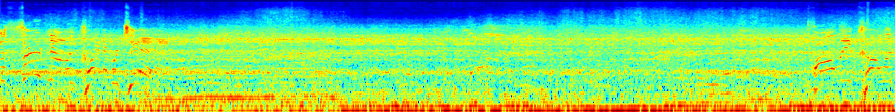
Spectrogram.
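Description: Sprint cars racing on a slick dirt track at Weedsport, New York, in a World of Outlaws event, engines roaring continuously and loudly as the field circles, with a commentator talking over the din.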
